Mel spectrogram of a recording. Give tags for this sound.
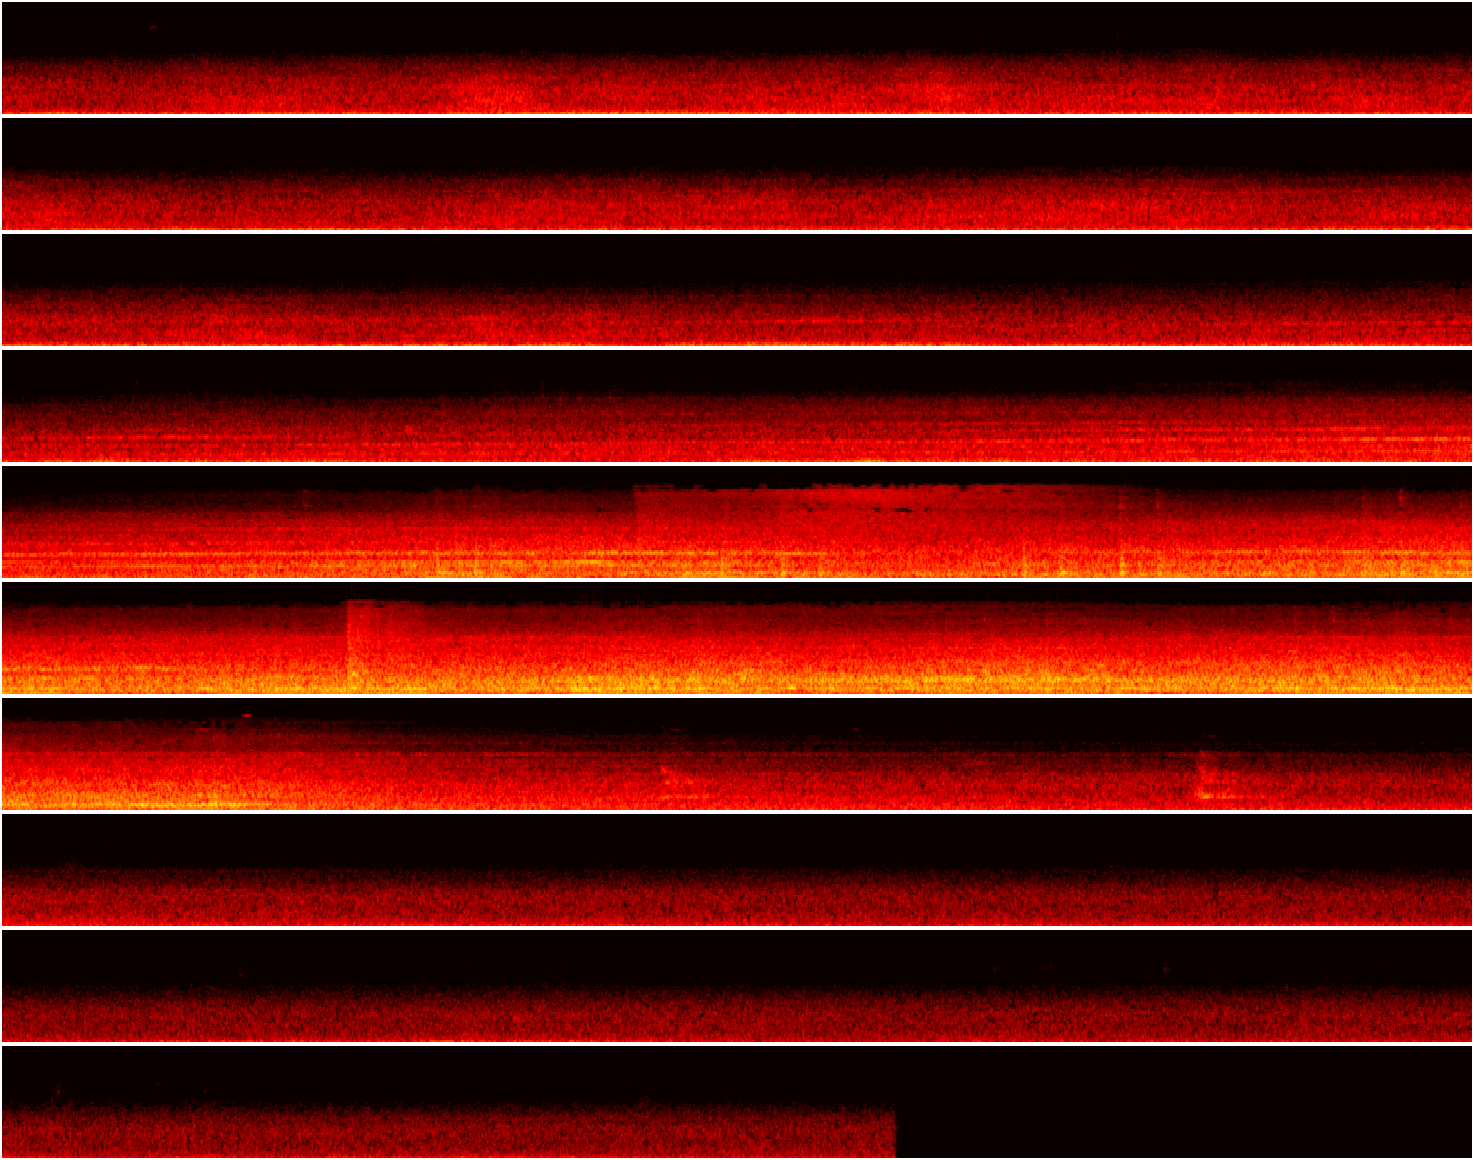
map
sound

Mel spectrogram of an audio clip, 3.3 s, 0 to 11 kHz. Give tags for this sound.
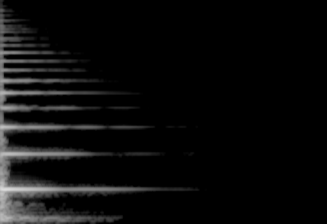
notes
octave6
piano

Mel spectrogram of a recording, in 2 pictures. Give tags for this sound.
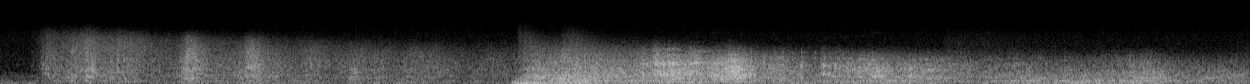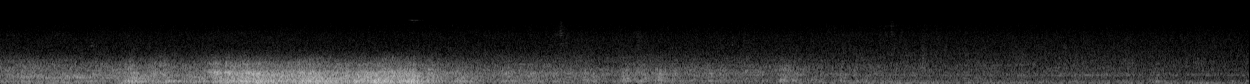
field-recording
thunderstorm
thunder
streetnoise
rain
thunderclap
nature

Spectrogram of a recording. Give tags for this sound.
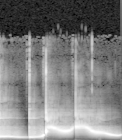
harp
jaw
khomus
vargan

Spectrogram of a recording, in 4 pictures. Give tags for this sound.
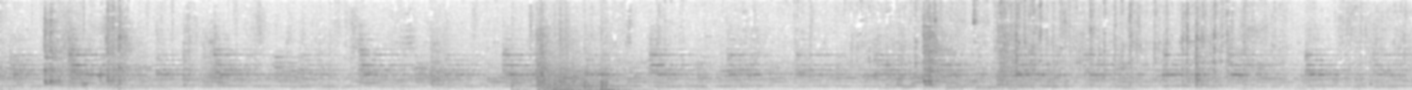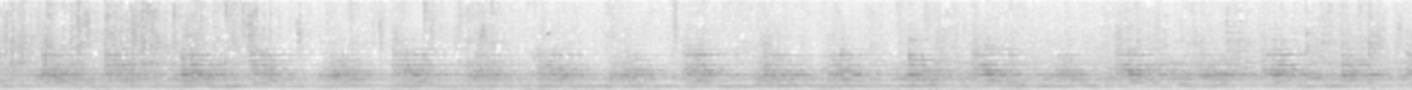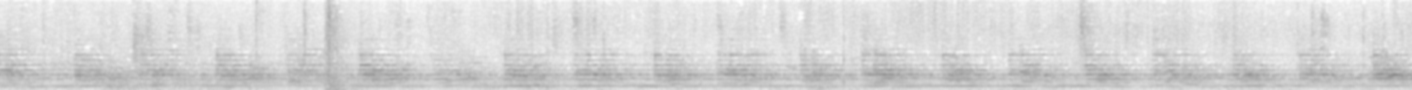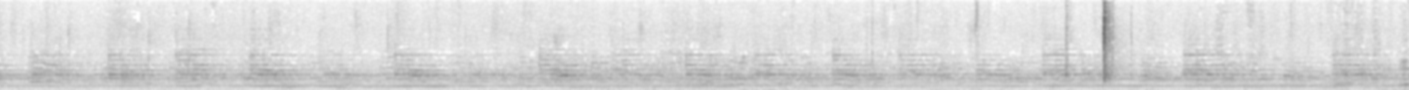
church
bells
ambience
square
crowd
Prague
shops
cobblestone

